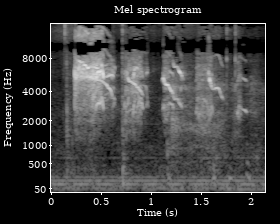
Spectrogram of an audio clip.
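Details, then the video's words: Loggerhead shrike chicks give harsh, raspy, hissing bursts roughly every half second, over a steady low mechanical hum. "Baby Loggerhead Shrikes"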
